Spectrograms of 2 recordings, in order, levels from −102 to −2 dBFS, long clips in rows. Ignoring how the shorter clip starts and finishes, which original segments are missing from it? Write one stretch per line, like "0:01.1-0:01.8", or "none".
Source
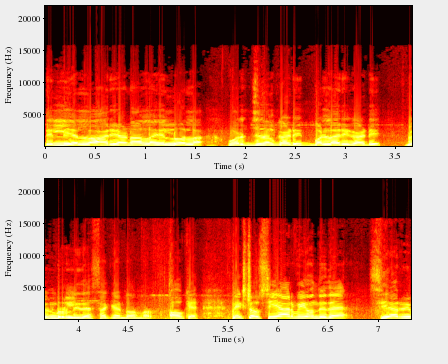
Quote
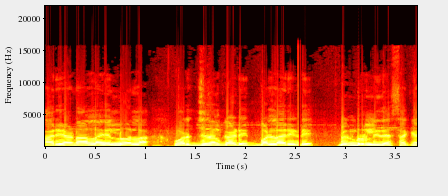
0:03.1-0:03.2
